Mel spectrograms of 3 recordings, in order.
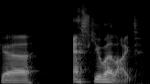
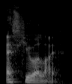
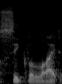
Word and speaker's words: SQLite: if you are curious SQLite is pronounced like it's a mineral officially and I've met the crater D rigid hip and it's pronounced like SQLite as in his head like it's like kryptonite SQLite so if you want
